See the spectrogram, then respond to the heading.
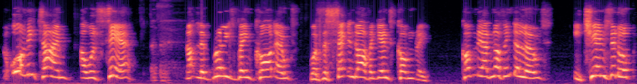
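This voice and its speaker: Man, very high voice, bright, emphatic, dull lo-fi sound. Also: lively intonation, measured pace. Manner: firm and emphatic. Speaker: co-host. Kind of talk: casual fan chat. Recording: dull lo-fi line.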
